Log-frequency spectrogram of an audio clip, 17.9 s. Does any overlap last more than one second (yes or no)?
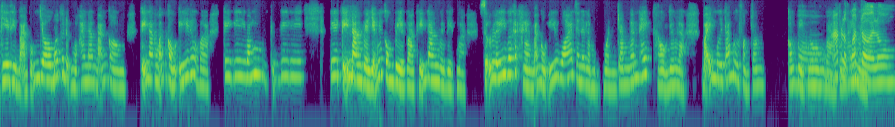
yes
